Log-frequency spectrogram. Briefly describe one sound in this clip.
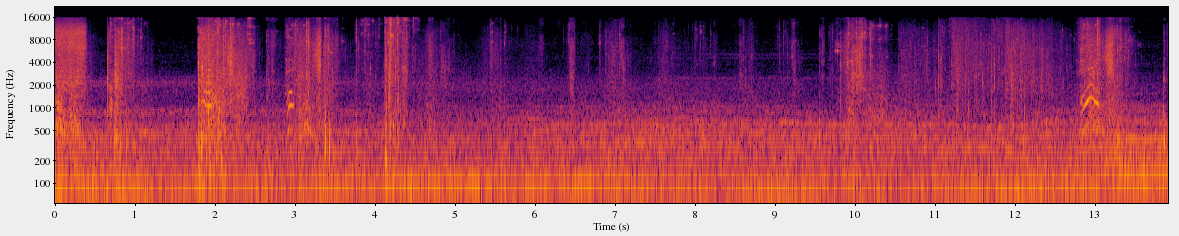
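Hands scrape and grip on stone ledges.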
